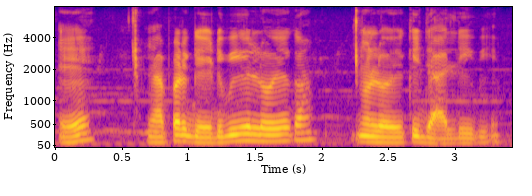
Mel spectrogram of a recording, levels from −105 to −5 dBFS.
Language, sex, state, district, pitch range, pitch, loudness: Hindi, male, Madhya Pradesh, Bhopal, 110-140 Hz, 125 Hz, -17 LUFS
